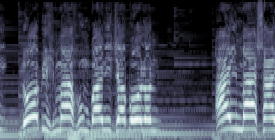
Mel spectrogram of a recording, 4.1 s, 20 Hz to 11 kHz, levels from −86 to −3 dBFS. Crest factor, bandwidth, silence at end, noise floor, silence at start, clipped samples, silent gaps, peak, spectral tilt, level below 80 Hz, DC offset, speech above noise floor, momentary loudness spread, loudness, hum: 12 dB; 10 kHz; 0 s; -37 dBFS; 0 s; under 0.1%; none; -2 dBFS; -7 dB/octave; -54 dBFS; 0.1%; 24 dB; 10 LU; -14 LUFS; none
